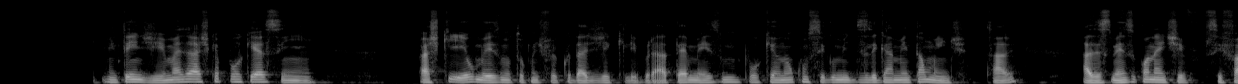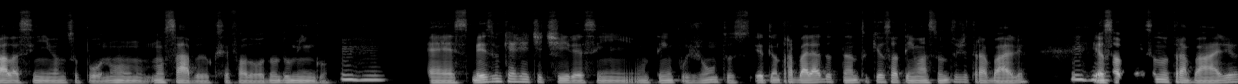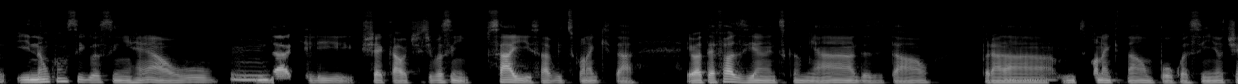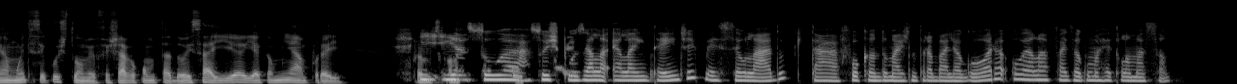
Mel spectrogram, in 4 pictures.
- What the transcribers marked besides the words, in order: tapping; in English: "check out"
- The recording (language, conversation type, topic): Portuguese, advice, Como posso equilibrar trabalho e vida pessoal para ter mais tempo para a minha família?
- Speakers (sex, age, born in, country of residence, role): female, 35-39, Brazil, Portugal, advisor; male, 25-29, Brazil, France, user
